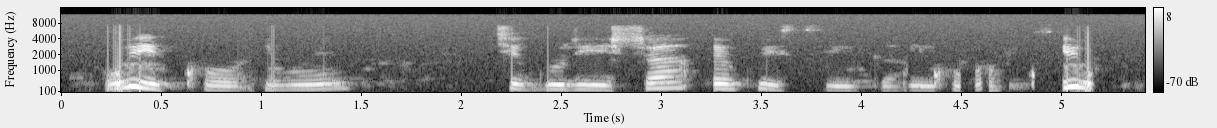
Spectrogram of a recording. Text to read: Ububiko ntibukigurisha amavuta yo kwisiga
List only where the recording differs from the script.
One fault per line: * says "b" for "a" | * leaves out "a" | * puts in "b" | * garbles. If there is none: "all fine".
* leaves out "amavuta"
* garbles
